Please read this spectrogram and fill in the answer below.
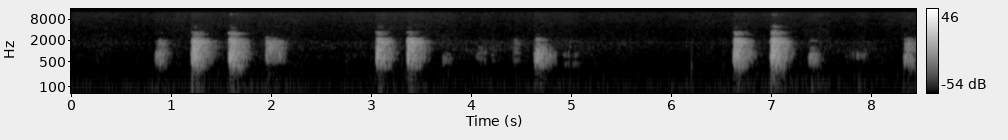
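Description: Short animal calls in quick clusters of two to four, about a dozen in all, with gaps of a second or two between clusters.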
